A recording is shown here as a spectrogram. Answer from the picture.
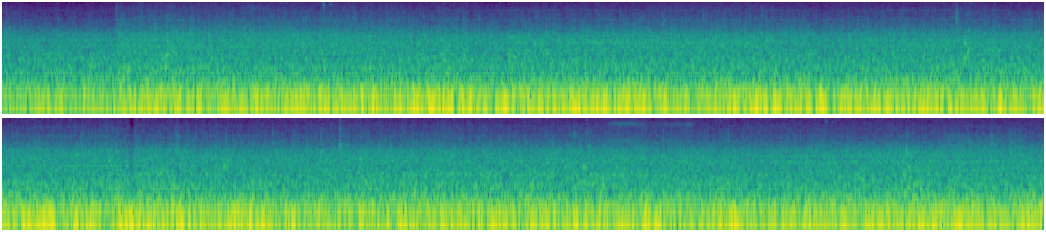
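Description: Steady low rumble with a hiss above it, typical of wind and rain noise on the microphone. No single event stands out.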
